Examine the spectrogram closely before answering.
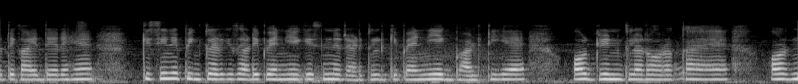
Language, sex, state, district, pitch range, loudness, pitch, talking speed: Hindi, female, Uttar Pradesh, Muzaffarnagar, 225-240 Hz, -17 LUFS, 235 Hz, 250 wpm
